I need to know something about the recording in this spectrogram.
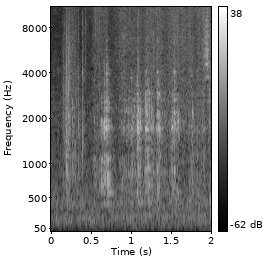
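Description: Foam wrap and plastic packaging rustling and crinkling in irregular bursts as a projector accessory is unwrapped by hand.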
